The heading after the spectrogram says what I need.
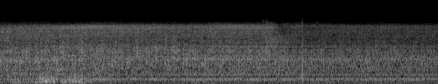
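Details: Mercedes OM272 engine at idle: a light, sharp knock about three to four times a second over a steady hum. Internal engine knock.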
